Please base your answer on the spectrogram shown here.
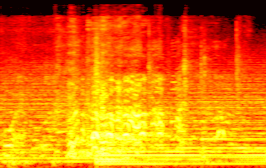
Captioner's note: laughs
